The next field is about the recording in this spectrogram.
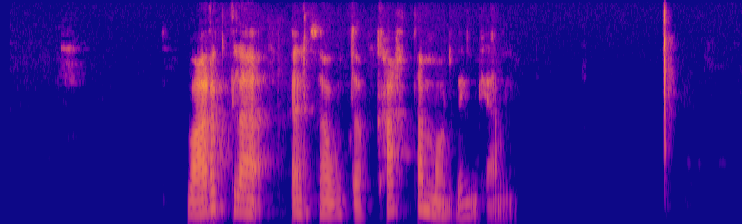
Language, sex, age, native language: Icelandic, female, 50-59, Icelandic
